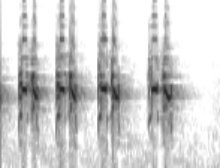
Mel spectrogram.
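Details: Grey francolin, the Sindhi or Irani teetar, calling with four loud, harsh double-noted phrases in quick succession, about two per second, ringing and rich in overtones, with a clean quiet background.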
